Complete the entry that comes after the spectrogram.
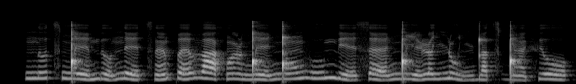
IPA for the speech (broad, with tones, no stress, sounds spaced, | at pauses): n ɯ˧˥ t͡s ŋ͡ǃ e˧˩˧ mʲ o˧˩˧ n e˧˩˧ t͡s ɛ̃˩˥ p ɛ˩˥ v a˦˨ x õ˦˨ ɭ ŋ͡ǃ e˧˩˧ ŋ͡ǃ õ˧˥ v u˧˥ mʲ e˧˩˧ s ɛ˧˩˧ ŋ͡ǃ i˧˩˧ ɭ ʌ˧˥ ɲ ɳ u˧˩˧ ɲ ɖ a˩˥ t͡s ɡ͡ǃ ɛ̃˧˩˧ fʲ o˦˨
